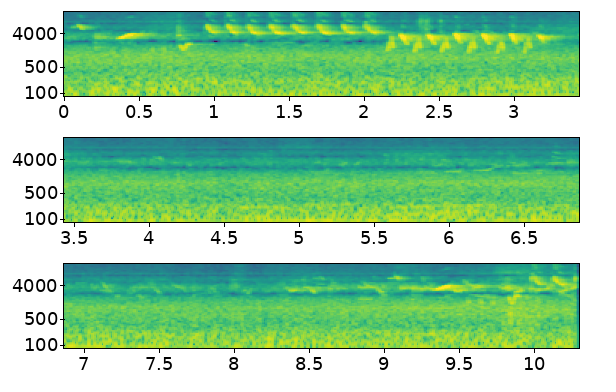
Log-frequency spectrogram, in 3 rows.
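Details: Common nightingale singing on 30 April 2021, a loud, very melodious and long-lasting songster of dense undergrowth: rapid repeated high notes, then a run of about ten evenly spaced downward strokes, a pause, and a brief phrase returning near the end.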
